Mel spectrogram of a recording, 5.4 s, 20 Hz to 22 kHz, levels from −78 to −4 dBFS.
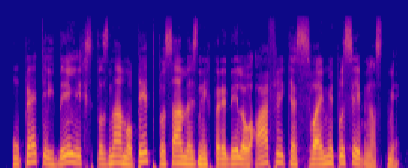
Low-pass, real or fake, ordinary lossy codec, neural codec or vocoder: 14.4 kHz; fake; none; codec, 44.1 kHz, 2.6 kbps, SNAC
